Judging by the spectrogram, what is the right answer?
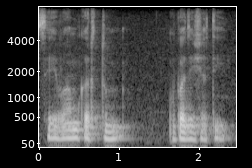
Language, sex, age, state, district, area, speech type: Sanskrit, male, 30-45, Karnataka, Uttara Kannada, rural, spontaneous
